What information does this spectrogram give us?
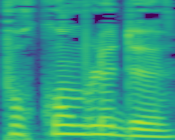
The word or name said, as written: pour comble de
